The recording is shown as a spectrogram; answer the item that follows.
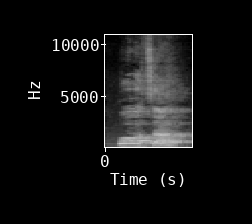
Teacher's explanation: পচা উচ্চারণ করতে গেলে কিন্তু নাক দিয়ে বেরোচ্ছে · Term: অনুনাসিক বর্ণ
